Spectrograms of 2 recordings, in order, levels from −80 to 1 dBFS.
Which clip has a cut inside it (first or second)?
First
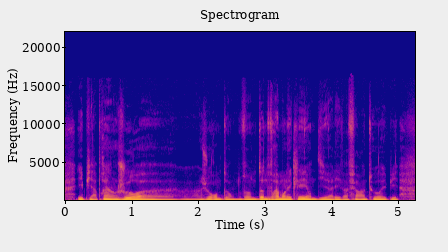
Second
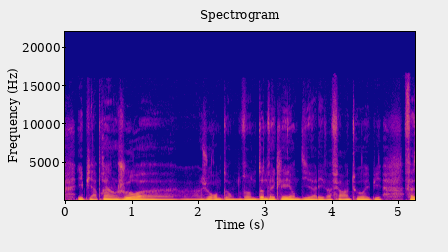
second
